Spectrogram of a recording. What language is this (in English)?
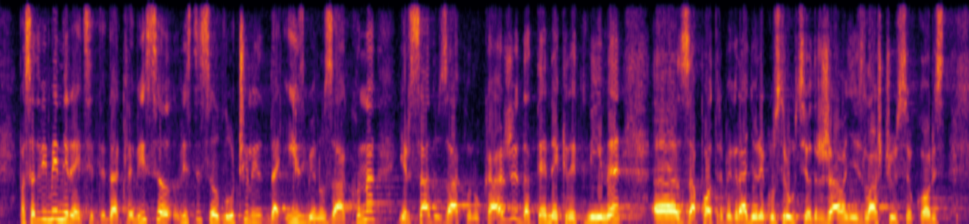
Croatian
